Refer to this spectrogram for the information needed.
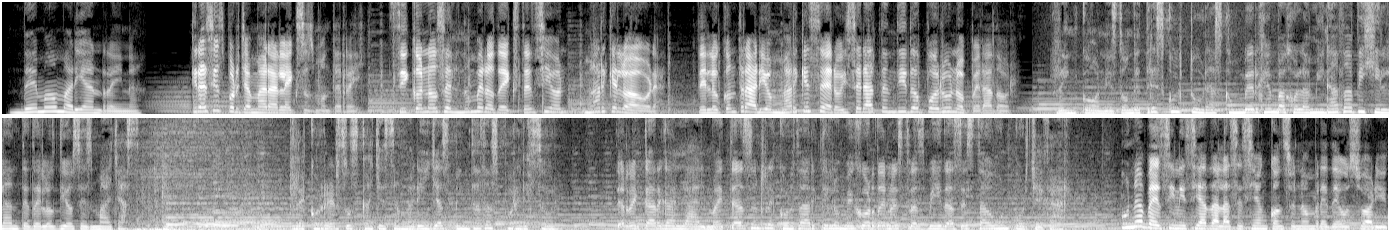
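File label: corporativo, Mexican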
